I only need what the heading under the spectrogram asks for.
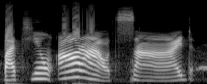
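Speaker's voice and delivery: loud slow booming doorknob. A narrator's reading. Doorknob telling Alice she is outside. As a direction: boom it out slowly and plainly.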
